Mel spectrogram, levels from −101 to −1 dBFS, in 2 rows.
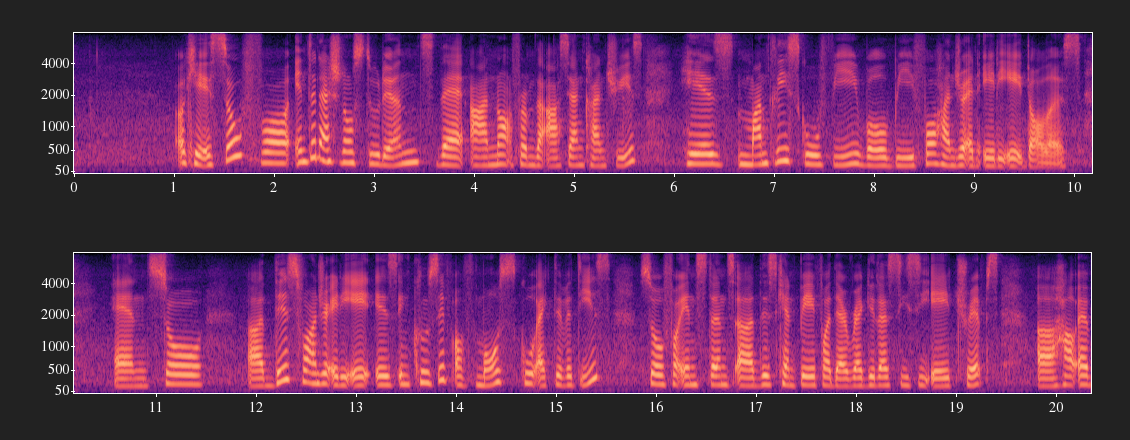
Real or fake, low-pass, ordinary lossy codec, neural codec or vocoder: real; none; none; none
